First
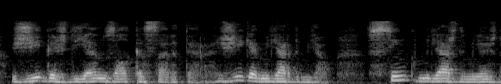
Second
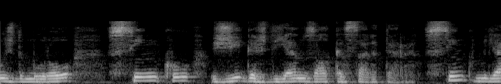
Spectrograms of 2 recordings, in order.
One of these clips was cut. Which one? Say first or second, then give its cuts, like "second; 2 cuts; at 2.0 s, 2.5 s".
second; 1 cut; at 4.1 s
